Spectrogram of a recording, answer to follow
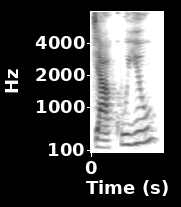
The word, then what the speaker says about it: дякую: Thank you is дякую. Nice to see you. Can you say that one again? There's a lot of vowels in that one. Say again, the way it sounds. Sure. Thank you. Yeah. Дякую.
